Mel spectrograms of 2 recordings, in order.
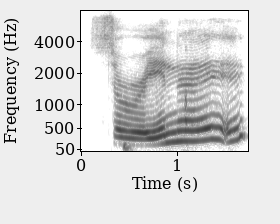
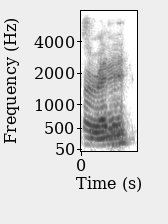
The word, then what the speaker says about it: Sarene: Serene? Sorry, is that how you say it? Sarene. Serene? Sarene. Serene. She meets Keen?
